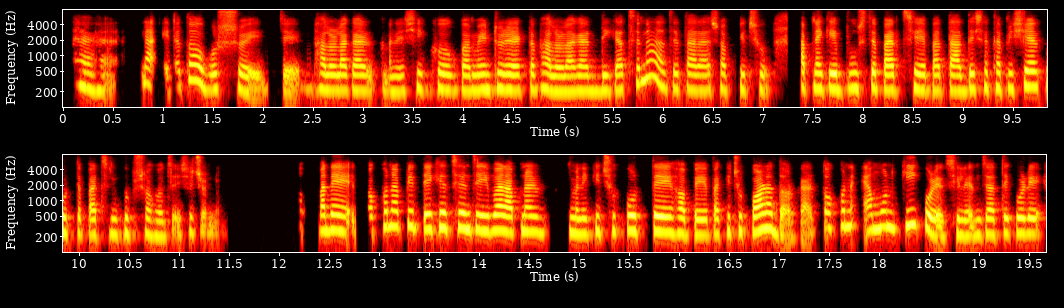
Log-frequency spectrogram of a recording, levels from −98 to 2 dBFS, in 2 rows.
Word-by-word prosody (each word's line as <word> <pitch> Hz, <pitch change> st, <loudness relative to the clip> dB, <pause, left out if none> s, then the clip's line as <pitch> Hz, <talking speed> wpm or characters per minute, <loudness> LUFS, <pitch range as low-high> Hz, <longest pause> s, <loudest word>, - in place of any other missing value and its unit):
হ্যাঁ, 245 Hz, -3 st, 0 dB
হ্যাঁ। 205 Hz, -, -8 dB, 0.3 s
না -, -, +1 dB, 0.2 s
এটা 245 Hz, -, -10 dB
তো -, -, +3 dB
অবশ্যই 220 Hz, -1 st, -2 dB, 0.3 s
যে -, -, -3 dB, 0.3 s
ভালো 220 Hz, -1 st, +1 dB
লাগার 210 Hz, 0 st, +1 dB, 0.2 s
মানে 195 Hz, 0 st, -4 dB
শিক্ষক 220 Hz, -1 st, -2 dB
বা 210 Hz, -, +2 dB
মেন্টরের 220 Hz, 0 st, +1 dB
একটা 220 Hz, +1 st, -4 dB
ভালো 210 Hz, -3 st, +1 dB
লাগার 205 Hz, +1 st, 0 dB
দিক 210 Hz, -1 st, -2 dB
আছে 220 Hz, +6 st, -7 dB
না? -, -, 0 dB, 0.2 s
যে 230 Hz, -, -2 dB
তারা 210 Hz, -1 st, 0 dB, 0.2 s
সবকিছু 220 Hz, 0 st, -6 dB, 0.4 s
আপনাকে 230 Hz, -1 st, 0 dB, 0.2 s
বুঝতে 230 Hz, +1 st, -1 dB
পারছে 215 Hz, +2 st, +1 dB, 0.2 s
বা 210 Hz, -, 0 dB
তাদের 210 Hz, +1 st, +1 dB
সাথে 240 Hz, -2 st, -6 dB
আপনি 230 Hz, +1 st, -5 dB
শেয়ার 250 Hz, -1 st, +4 dB
করতে 235 Hz, 0 st, -3 dB
পারছেন 215 Hz, +1 st, -2 dB
খুব 235 Hz, -1 st, -2 dB
সহজেই 200 Hz, -3 st, -4 dB
সেজন্য। 245 Hz, +1 st, -6 dB, 0.8 s
মা -, -, -21 dB, 0.2 s
মানে 265 Hz, +1 st, +4 dB, 0.3 s
যখন 245 Hz, +6 st, -2 dB
আপনি 320 Hz, +1 st, -1 dB
দেখেছেন 295 Hz, +1 st, +5 dB
যে -, -, +3 dB
এবার 265 Hz, 0 st, +6 dB
আপনার 250 Hz, +1 st, 0 dB, 0.4 s
মানে 225 Hz, 0 st, +1 dB
কিছু 250 Hz, 0 st, -5 dB
করতে 260 Hz, 0 st, +4 dB, 0.2 s
হবে 220 Hz, -1 st, +2 dB
বা -, -, +1 dB
কিছু 250 Hz, +1 st, -2 dB
করা 270 Hz, +4 st, +8 dB
দরকার, 190 Hz, -, -4 dB
তখন 295 Hz, +2 st, -1 dB, 0.2 s
এমন 295 Hz, +3 st, +2 dB
কী 330 Hz, -, +3 dB
করেছিলেন 215 Hz, -5 st, +3 dB
যাতে 225 Hz, +1 st, +1 dB
করে 230 Hz, 0 st, +4 dB
230 Hz, 175 wpm, -23 LUFS, 215-255 Hz, 0.8 s, করা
